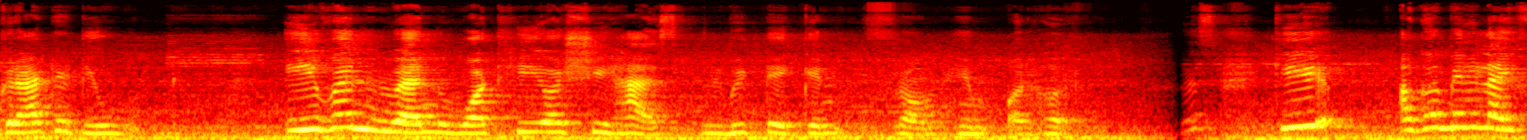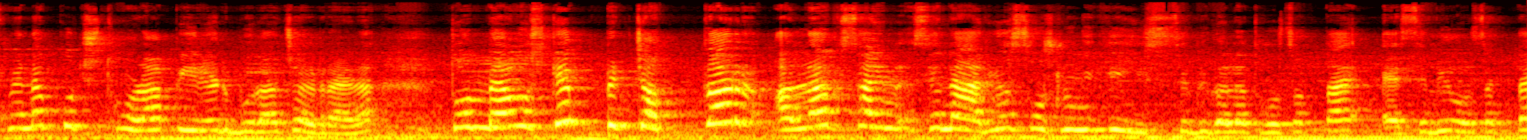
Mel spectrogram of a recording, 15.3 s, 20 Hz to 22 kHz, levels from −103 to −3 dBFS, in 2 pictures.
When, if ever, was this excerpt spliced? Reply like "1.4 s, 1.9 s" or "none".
6.0 s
